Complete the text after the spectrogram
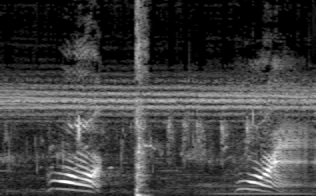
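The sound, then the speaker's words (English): A gray go-away bird gives two drawn-out, nasal, wailing calls that bend downward in pitch, almost like a complaining human voice, with a short dull thump between them. “This is the gray go-away bird.”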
